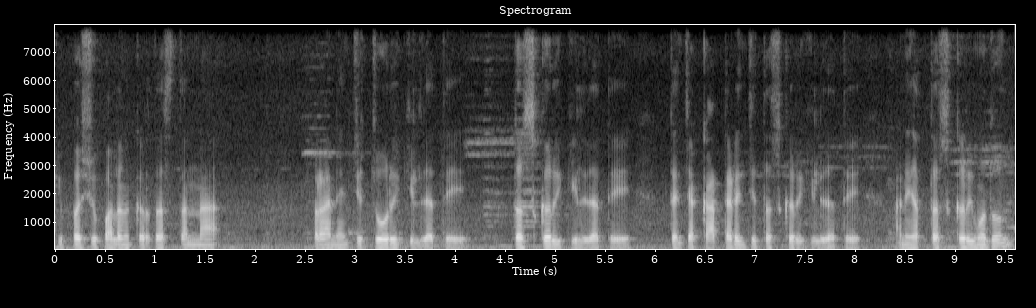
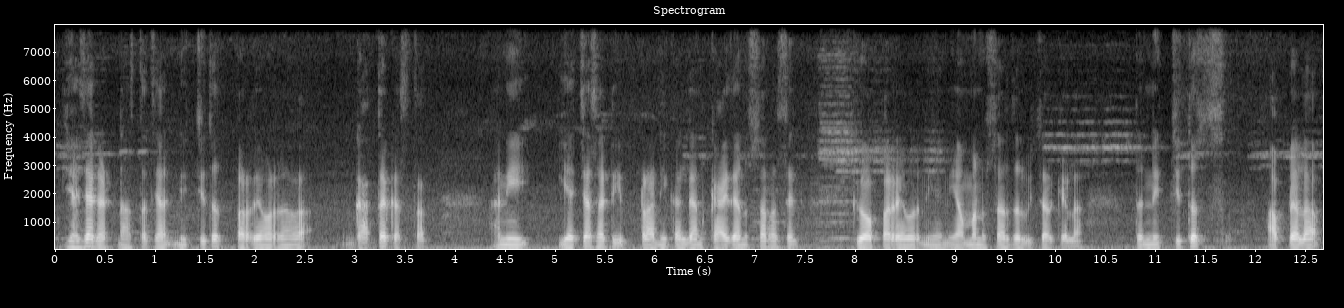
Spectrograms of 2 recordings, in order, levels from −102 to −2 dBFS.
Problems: none marked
